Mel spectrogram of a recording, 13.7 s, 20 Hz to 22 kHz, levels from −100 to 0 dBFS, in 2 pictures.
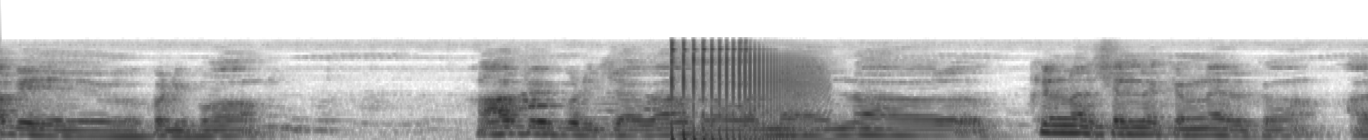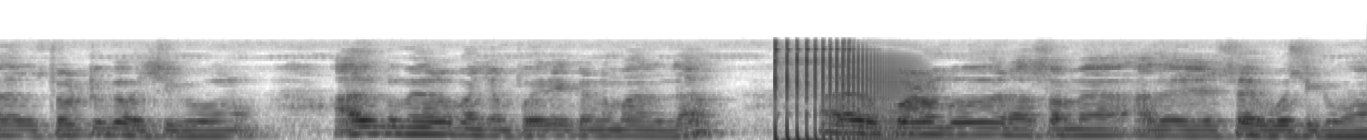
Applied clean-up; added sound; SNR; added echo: none; Glass; -1 dB; reverberation time 0.3 s.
